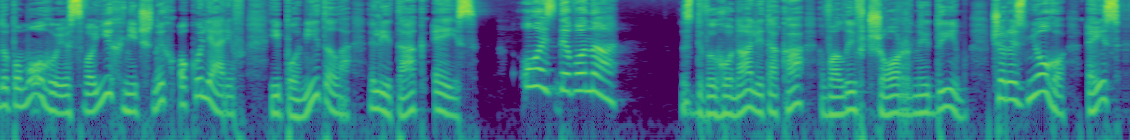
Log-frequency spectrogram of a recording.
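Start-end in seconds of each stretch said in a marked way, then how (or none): 5.3-6.2 much higher cartoon pup voice; excited pup pilot. A narrator's reading. Sky spots Ace's plane, excited high pup voice. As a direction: call out the sighting in a high voice.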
